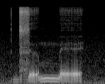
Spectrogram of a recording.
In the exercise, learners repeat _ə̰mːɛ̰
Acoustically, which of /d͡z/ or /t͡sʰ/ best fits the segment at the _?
d͡z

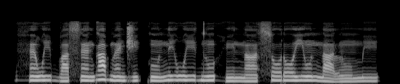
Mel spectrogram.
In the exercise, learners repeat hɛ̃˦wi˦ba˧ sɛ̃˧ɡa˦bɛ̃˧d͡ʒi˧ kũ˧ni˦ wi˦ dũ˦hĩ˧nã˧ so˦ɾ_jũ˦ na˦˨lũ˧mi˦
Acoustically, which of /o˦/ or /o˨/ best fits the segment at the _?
o˦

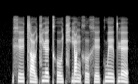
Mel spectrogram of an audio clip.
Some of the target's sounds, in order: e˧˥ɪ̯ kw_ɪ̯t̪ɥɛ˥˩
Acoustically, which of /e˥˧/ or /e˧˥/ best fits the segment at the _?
e˥˧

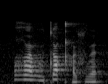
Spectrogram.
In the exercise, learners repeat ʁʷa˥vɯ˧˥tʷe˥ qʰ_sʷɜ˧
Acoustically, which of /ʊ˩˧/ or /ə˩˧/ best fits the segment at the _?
ə˩˧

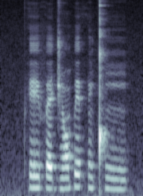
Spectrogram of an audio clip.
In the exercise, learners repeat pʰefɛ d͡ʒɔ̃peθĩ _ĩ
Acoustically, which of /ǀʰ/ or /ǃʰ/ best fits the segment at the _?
ǃʰ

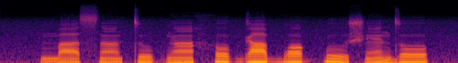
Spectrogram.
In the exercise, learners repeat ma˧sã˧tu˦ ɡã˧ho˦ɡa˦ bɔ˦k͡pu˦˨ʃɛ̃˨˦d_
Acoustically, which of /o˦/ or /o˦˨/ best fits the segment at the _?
o˦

